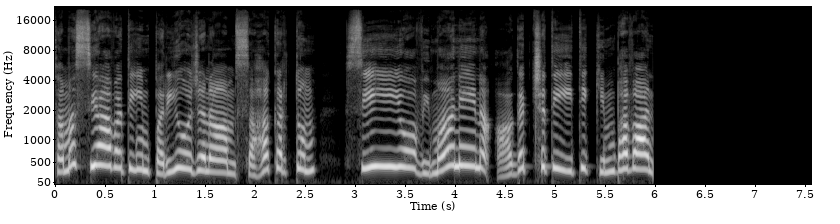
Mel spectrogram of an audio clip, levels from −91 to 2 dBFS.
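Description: Right after "इति किं", at about 5.97 s, the speech just stops dead. That's a cut-off end: the final stretch of audio never got written out or played, so the recording ends mid-sound instead of finishing naturally. There's no decay or tail at all. It drops straight into digital silence and stays there for roughly the last 1.6 s, which makes it feel like someone yanked the plug rather than the talker wrapping up.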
